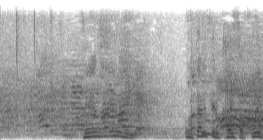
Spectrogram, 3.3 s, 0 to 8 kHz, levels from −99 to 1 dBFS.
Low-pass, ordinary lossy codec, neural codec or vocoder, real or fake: 7.2 kHz; Opus, 64 kbps; none; real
